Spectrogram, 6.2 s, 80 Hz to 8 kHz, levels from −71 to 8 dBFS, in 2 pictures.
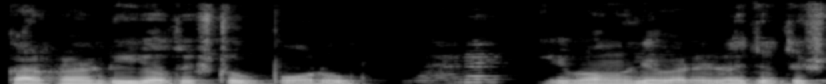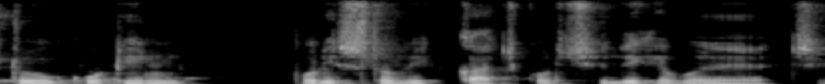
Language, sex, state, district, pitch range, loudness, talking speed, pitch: Bengali, male, West Bengal, Kolkata, 95-110 Hz, -19 LUFS, 135 wpm, 100 Hz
